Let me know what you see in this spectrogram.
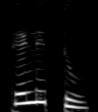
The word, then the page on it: ತಳೆತ: taḷeta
